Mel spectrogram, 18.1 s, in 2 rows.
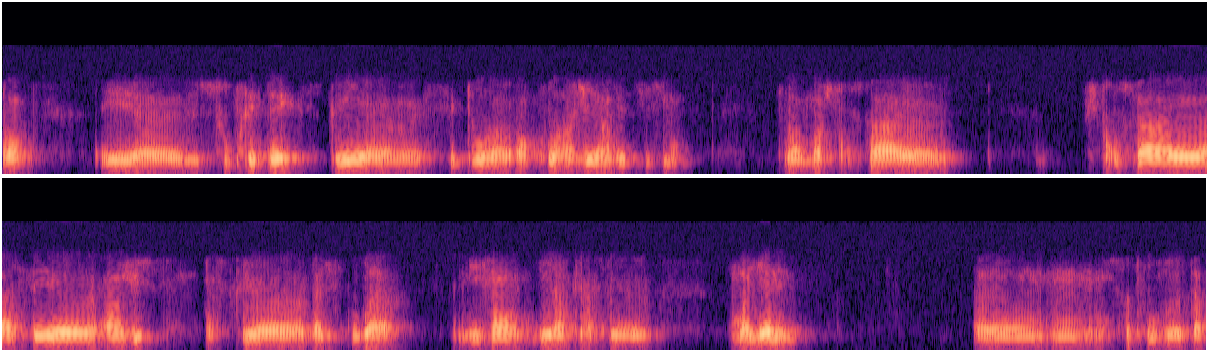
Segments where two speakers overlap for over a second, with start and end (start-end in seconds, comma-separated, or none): none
